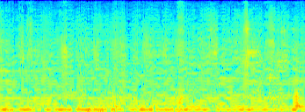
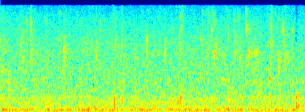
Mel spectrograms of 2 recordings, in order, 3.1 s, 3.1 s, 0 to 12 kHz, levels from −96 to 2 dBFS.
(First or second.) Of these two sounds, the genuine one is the second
